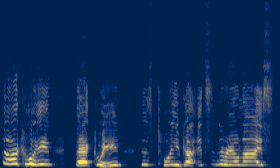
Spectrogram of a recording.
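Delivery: high, breathy Irish character voice; Becky's voice. A narrator's reading. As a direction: moan the words out, drawn out. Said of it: "Becky moans".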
